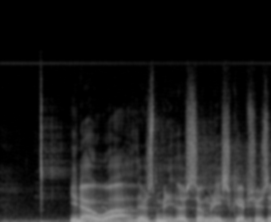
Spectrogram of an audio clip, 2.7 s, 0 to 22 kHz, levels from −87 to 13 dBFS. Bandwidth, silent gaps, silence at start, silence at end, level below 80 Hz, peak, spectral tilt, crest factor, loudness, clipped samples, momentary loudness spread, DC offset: 16 kHz; none; 0 s; 0 s; -48 dBFS; -10 dBFS; -4.5 dB/octave; 16 dB; -25 LUFS; under 0.1%; 11 LU; under 0.1%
